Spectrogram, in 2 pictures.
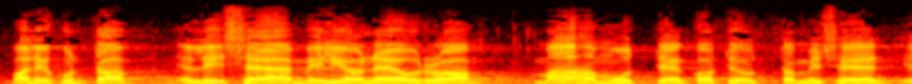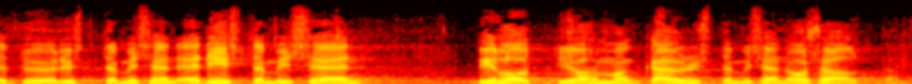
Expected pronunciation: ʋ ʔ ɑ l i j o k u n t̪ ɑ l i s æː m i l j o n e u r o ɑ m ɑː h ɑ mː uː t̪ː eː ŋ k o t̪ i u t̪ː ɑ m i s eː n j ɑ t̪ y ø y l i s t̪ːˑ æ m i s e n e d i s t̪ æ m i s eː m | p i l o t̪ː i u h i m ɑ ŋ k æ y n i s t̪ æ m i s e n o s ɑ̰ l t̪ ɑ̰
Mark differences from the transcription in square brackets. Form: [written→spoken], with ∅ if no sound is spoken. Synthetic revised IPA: ʋ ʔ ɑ l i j o k u n t̪ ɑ l i s æː m i l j o n e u r o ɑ m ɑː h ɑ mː uː t̪ː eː ŋ k o t̪ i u t̪ː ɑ m i s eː n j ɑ t̪ y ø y l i s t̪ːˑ æ m i s e n e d i s t̪ æ m i s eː [m→n] | p i l o t̪ː i [u→o] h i m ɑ ŋ k æ y n i s t̪ æ m i s e n o s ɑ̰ l t̪ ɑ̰

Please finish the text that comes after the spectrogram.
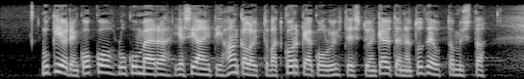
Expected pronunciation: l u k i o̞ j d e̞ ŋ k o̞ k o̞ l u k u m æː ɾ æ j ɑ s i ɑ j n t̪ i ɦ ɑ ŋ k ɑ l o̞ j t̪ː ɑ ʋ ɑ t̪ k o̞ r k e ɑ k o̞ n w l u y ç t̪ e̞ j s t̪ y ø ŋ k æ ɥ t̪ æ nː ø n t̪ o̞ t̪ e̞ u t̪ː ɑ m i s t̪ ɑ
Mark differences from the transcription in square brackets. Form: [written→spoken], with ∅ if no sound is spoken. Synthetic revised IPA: l u k i o̞ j d e̞ ŋ k o̞ k o̞ l u k u m æː ɾ æ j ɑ s i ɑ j n t̪ i ɦ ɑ ŋ k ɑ l o̞ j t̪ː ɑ ʋ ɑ t̪ k o̞ r k e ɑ k o̞ [n→∅] w l u y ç t̪ e̞ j s t̪ y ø ŋ k æ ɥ t̪ æ nː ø n t̪ o̞ t̪ e̞ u t̪ː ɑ m i s t̪ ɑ

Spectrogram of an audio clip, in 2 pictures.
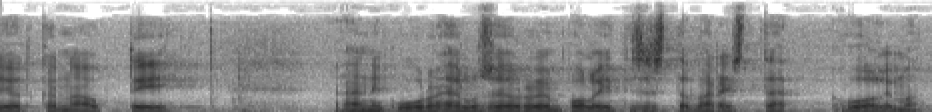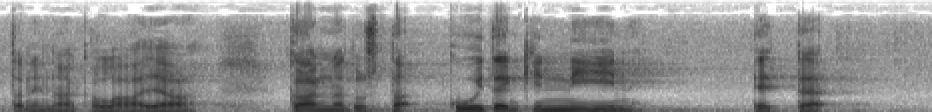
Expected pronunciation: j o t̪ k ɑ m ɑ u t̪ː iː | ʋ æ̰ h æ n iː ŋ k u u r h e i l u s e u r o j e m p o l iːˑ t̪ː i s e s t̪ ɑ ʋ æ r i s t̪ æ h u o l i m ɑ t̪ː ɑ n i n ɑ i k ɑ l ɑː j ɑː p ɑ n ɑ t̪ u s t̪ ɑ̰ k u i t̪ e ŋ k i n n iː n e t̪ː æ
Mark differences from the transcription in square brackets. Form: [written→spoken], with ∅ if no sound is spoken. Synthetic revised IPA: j o t̪ k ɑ [m→n] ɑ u t̪ː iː | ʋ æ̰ h æ n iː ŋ k u u r h e i l u s e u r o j e m p o l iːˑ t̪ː i s e s t̪ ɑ ʋ æ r i s t̪ æ h u o l i m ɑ t̪ː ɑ n i n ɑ i k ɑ l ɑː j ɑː [p→k] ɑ [n→nː] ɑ t̪ u s t̪ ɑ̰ k u i t̪ e ŋ k i n n iː n e t̪ː æ

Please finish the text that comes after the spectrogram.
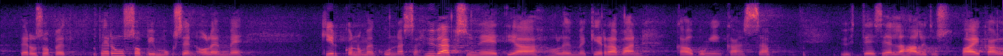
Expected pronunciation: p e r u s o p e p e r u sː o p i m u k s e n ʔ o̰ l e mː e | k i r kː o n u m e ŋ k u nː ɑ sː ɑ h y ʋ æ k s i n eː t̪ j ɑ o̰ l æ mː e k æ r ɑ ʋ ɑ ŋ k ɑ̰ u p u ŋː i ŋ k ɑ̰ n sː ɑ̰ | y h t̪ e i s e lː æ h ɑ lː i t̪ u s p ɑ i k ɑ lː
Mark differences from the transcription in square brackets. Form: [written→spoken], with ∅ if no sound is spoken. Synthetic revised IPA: p e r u s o p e p e r u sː o p i m u k s e n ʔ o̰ l e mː e | k i r kː o n u m e ŋ k u nː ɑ sː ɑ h y ʋ æ k s [i→y] n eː t̪ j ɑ o̰ l [æ→e] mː e k [æ→e] r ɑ ʋ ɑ [ŋ→n] k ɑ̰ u p u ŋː i ŋ k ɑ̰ n sː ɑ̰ | y h t̪ e i s e lː æ h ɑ lː i t̪ u s p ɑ i k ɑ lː

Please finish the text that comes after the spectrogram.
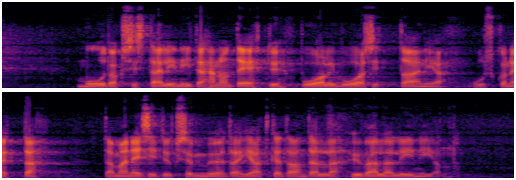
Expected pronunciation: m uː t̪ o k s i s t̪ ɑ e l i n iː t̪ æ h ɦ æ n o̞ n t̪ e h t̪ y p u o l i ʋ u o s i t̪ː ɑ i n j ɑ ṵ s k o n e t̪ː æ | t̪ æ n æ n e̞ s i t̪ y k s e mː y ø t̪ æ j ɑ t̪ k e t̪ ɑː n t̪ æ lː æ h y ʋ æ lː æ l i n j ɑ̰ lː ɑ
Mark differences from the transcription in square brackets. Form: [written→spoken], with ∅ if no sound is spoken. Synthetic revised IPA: m uː t̪ o k s i s t̪ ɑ e l i n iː t̪ æ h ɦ æ n o̞ n t̪ e h t̪ y p u o l i ʋ u o s i t̪ː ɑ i n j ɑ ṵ s k o n e t̪ː æ | t̪ æ [n→m] æ n e̞ s i t̪ y k s e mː y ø t̪ æ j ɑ t̪ k e t̪ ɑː n t̪ æ lː æ h y ʋ æ lː æ l i n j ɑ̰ lː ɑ

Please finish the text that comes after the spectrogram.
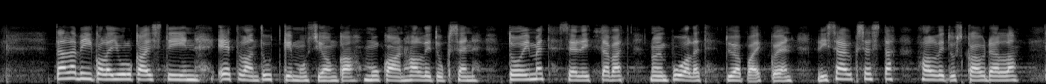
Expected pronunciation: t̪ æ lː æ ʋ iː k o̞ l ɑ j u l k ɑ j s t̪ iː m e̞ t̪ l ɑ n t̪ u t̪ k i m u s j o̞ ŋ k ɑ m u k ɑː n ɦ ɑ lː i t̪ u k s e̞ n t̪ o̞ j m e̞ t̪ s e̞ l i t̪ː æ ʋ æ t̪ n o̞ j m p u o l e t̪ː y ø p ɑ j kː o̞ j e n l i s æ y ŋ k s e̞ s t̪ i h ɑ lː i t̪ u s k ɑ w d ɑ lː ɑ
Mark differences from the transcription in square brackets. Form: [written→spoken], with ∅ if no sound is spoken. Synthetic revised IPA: t̪ æ lː æ ʋ iː k o̞ [l→lː] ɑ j u l k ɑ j s t̪ iː [m→n] e̞ t̪ l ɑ n t̪ u t̪ k i m u s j o̞ ŋ k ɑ m u k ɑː n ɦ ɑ lː i t̪ u k s e̞ n t̪ o̞ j m e̞ t̪ s e̞ l i t̪ː æ ʋ æ t̪ n o̞ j m p u o l e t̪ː y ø p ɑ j kː o̞ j e n l i s æ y [ŋ→∅] k s e̞ s t̪ [i→æ] h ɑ lː i t̪ u s k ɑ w d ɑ lː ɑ

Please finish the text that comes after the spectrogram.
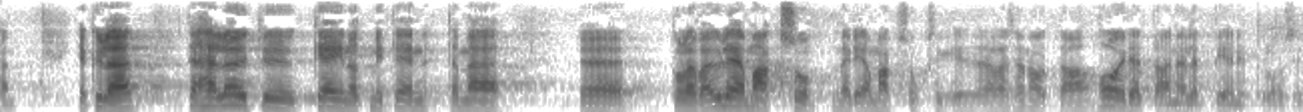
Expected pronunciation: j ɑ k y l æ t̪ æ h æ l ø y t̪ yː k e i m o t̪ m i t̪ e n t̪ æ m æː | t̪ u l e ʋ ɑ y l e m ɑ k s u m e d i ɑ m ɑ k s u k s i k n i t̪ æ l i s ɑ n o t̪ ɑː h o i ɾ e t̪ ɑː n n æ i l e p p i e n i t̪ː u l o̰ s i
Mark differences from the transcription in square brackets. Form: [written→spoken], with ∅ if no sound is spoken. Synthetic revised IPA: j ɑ k y l æ t̪ æ h æ l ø y t̪ yː k e i [m→n] o t̪ m i t̪ e n t̪ æ m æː | t̪ u l e ʋ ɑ y l e m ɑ k s u m e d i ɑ m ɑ k s u k s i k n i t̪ æ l [i→æ] s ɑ n o t̪ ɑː h o i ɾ e t̪ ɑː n n æ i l e p p i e n i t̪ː u l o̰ s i

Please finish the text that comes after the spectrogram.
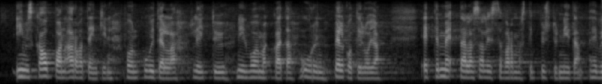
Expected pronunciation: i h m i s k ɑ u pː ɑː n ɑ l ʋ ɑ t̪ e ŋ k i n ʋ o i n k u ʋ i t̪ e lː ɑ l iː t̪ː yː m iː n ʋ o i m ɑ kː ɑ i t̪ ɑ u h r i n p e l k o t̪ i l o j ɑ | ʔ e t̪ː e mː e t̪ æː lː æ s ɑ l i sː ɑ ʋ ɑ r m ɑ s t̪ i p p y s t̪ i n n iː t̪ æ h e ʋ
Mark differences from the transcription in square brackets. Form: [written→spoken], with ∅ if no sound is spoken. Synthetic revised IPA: i h m i s k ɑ u pː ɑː n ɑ [l→r] ʋ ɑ t̪ e ŋ k i n ʋ o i n k u ʋ i t̪ e lː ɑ l iː t̪ː yː [m→n] iː n ʋ o i m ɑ kː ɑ i t̪ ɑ u h r i n p e l k o t̪ i l o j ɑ | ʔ e t̪ː e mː e t̪ æː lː æ s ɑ l i sː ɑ ʋ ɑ r m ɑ s t̪ i p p y s t̪ [i→y] n n iː t̪ æ h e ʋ

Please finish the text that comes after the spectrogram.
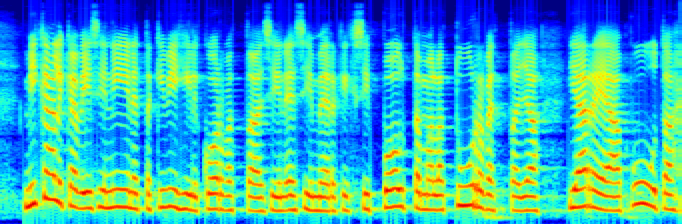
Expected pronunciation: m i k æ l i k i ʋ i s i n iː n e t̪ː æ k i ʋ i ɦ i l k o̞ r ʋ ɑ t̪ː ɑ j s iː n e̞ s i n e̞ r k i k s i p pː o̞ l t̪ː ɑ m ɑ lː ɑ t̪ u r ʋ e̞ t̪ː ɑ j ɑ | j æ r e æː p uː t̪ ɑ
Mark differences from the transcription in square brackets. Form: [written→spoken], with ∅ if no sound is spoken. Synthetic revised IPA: m i k æ l i k [i→æ] ʋ i s i n iː n e t̪ː æ k i ʋ i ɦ i l k o̞ r ʋ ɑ t̪ː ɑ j s iː n e̞ s i [n→m] e̞ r k i k s i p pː o̞ l t̪ː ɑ m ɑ lː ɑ t̪ u r ʋ e̞ t̪ː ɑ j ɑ | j æ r e æː p uː t̪ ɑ

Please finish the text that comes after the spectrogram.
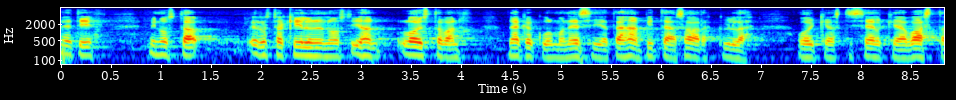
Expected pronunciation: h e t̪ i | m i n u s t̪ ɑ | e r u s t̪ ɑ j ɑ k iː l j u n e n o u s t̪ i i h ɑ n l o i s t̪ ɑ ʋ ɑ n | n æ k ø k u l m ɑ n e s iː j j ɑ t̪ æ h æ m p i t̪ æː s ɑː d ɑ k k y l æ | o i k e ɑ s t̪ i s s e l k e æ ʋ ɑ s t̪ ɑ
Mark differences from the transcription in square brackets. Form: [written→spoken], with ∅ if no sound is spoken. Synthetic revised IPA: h e t̪ i | m i n u s t̪ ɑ | e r u s t̪ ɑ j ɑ k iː l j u n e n o u s t̪ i i h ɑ n l o i s t̪ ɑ ʋ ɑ n | n æ k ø k u l m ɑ n e s iː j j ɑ t̪ æ h æ m p i t̪ æː s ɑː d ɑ k k y [l→lː] æ | o i k e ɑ s t̪ i s s e l k e æ ʋ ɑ s t̪ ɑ

